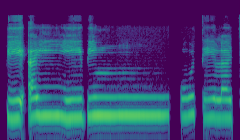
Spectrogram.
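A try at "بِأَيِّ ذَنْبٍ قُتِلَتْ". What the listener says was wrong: Zamnya ketinggalan.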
